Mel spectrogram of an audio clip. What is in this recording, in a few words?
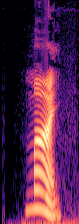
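"mai4", Chinese pinyin, south, female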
